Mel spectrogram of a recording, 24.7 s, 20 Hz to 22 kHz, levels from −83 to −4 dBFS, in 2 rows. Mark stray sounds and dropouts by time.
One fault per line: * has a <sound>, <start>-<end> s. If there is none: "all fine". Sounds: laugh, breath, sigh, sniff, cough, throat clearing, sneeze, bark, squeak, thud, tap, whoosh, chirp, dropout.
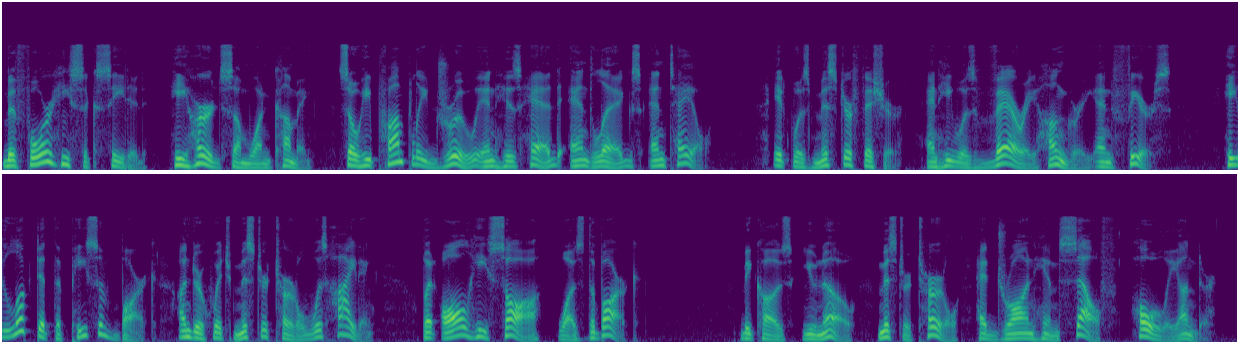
all fine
